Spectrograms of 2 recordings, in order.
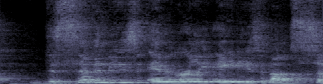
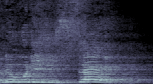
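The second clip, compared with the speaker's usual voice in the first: pressing mom; 8 semitones higher than usual. Retold or imitated.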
